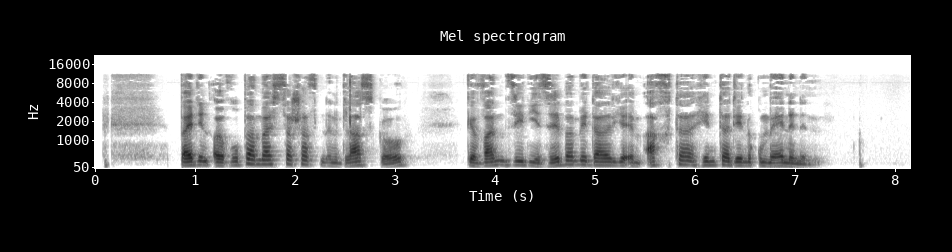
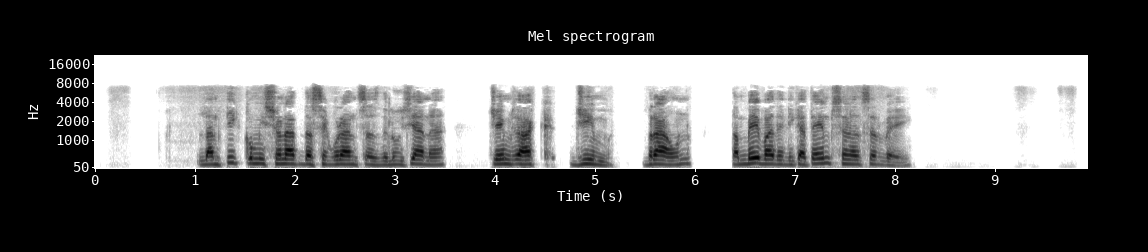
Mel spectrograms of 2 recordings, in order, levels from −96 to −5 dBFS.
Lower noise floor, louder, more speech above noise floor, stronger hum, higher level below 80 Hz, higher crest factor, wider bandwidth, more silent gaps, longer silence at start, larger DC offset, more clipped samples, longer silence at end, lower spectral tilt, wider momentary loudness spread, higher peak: second, -65 dBFS vs -87 dBFS; second, -28 LUFS vs -18 LUFS; second, 37 dB vs 69 dB; neither; second, -72 dBFS vs -62 dBFS; first, 24 dB vs 18 dB; first, 12 kHz vs 7.8 kHz; second, none vs 4.67-4.71 s, 5.39-5.44 s, 6.13-6.36 s; second, 0.1 s vs 1.05 s; neither; neither; second, 0.95 s vs 1.8 s; second, -3.5 dB/octave vs -5.5 dB/octave; second, 9 LU vs 16 LU; about the same, -4 dBFS vs -2 dBFS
